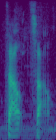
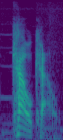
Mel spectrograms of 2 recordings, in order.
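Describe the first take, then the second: First: Each syllable begins with a ts sound. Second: Each syllable begins with a k sound. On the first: The speaker calls it right. "That's how you pronounce it" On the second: The speaker calls it wrong. "which is just it's just extremely wrong"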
